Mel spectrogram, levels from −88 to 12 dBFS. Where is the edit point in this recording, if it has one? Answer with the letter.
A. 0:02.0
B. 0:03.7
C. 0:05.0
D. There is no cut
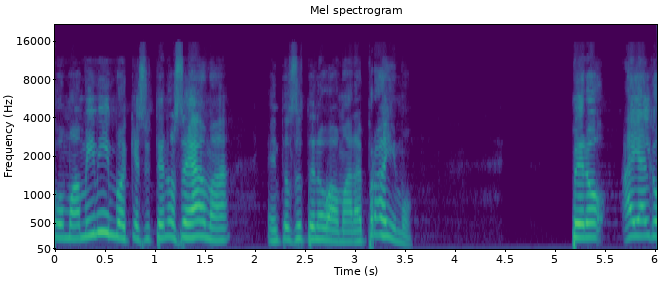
D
